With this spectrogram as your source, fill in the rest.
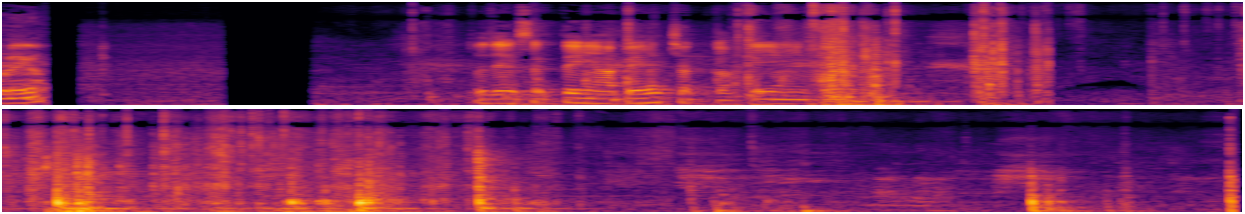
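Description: A plastic panel clicks and knocks as it is handled.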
